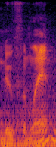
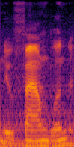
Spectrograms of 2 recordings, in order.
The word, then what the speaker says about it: Newfoundland: a little bit about place names uh in newfoundland we've just uh just run through a number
